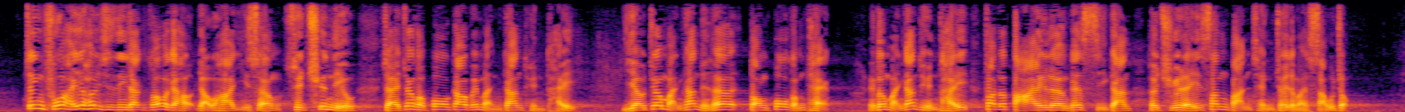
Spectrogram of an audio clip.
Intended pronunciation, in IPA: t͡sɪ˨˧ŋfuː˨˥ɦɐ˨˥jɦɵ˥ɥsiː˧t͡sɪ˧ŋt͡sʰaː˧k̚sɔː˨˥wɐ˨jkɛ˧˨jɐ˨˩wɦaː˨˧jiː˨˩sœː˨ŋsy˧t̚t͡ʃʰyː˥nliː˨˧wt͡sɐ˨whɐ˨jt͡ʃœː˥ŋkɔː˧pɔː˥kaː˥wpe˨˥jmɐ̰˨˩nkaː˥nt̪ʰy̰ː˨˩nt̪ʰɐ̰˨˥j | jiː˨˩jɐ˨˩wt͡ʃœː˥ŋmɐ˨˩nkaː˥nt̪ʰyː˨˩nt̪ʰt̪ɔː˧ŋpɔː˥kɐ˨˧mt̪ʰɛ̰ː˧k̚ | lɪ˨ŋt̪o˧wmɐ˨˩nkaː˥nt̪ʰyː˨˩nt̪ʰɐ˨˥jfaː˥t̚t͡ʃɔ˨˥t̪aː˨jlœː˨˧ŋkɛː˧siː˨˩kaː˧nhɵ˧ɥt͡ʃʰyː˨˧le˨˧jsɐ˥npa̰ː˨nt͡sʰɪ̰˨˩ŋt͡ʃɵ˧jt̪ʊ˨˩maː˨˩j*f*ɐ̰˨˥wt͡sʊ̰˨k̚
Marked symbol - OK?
no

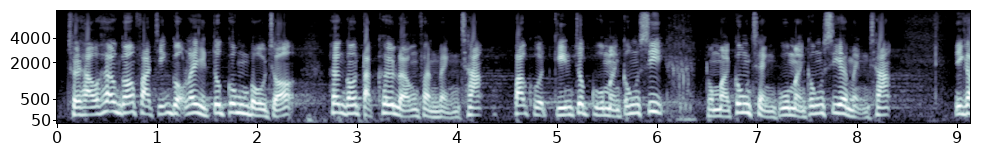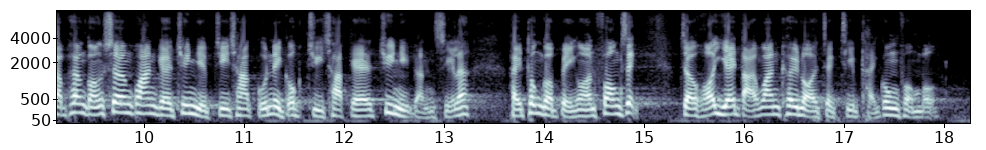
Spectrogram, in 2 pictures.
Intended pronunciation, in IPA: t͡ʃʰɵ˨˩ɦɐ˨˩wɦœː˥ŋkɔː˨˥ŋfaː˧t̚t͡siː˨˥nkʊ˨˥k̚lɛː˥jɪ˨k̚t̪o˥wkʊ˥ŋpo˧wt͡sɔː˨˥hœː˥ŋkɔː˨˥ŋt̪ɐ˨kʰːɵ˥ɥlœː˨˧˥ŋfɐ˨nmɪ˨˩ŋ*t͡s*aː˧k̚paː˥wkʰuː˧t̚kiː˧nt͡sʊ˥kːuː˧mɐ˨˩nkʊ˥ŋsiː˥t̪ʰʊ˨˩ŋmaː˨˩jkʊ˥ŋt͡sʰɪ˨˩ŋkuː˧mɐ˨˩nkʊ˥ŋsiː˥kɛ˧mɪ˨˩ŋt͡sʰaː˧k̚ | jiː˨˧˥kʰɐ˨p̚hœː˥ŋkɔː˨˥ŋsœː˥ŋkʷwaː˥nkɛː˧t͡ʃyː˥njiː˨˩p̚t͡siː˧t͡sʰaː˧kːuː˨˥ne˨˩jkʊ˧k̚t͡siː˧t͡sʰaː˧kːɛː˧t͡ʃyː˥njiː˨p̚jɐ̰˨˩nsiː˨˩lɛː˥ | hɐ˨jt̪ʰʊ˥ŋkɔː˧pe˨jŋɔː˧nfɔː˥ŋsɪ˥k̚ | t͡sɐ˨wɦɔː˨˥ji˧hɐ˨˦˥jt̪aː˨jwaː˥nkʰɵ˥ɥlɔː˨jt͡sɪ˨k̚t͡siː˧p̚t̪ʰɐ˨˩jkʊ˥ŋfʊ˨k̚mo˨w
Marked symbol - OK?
no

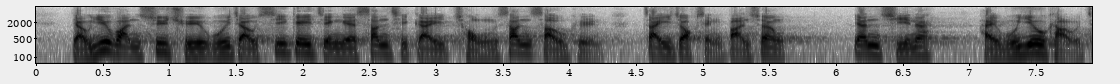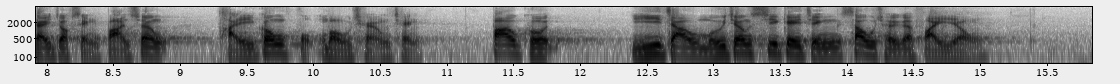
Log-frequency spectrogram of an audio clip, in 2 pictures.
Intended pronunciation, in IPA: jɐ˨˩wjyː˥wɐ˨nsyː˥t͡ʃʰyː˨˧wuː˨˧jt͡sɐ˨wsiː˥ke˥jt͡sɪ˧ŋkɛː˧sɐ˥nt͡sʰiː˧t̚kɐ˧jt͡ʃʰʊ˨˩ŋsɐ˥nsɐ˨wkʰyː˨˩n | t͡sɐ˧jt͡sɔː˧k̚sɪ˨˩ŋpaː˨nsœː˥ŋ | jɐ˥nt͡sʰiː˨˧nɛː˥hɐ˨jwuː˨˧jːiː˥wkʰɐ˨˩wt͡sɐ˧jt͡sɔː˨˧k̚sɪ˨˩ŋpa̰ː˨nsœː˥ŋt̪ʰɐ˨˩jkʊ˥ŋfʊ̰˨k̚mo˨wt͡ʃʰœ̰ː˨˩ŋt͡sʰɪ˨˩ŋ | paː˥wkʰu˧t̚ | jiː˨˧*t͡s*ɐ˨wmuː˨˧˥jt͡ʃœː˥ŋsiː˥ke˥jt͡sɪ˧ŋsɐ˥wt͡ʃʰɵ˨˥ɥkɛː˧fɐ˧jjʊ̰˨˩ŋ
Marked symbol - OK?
yes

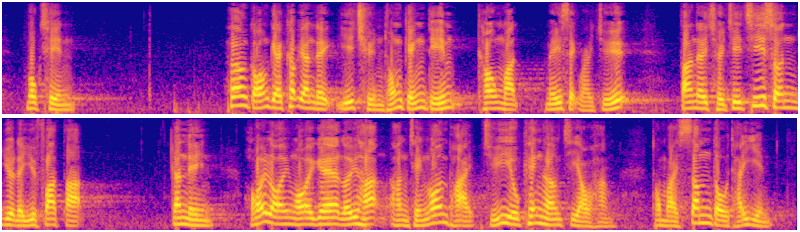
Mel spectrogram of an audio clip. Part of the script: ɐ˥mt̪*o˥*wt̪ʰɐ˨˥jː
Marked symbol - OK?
no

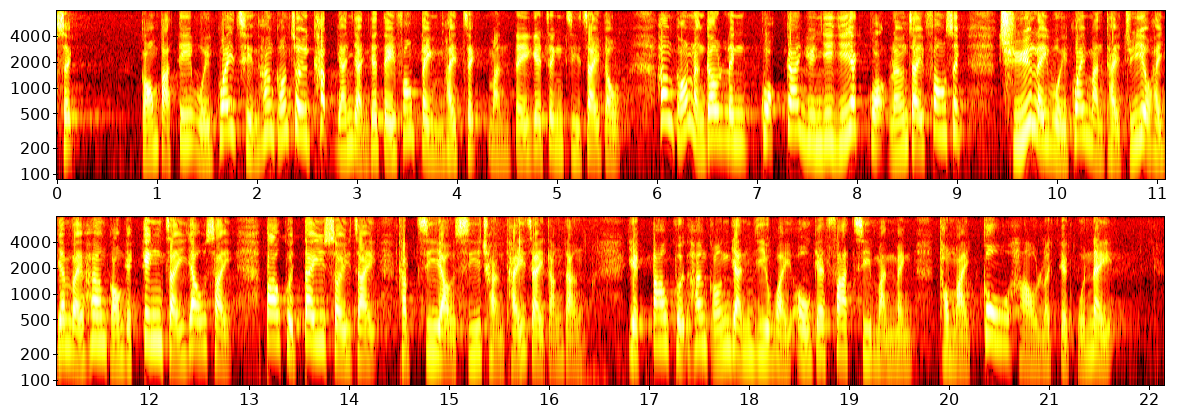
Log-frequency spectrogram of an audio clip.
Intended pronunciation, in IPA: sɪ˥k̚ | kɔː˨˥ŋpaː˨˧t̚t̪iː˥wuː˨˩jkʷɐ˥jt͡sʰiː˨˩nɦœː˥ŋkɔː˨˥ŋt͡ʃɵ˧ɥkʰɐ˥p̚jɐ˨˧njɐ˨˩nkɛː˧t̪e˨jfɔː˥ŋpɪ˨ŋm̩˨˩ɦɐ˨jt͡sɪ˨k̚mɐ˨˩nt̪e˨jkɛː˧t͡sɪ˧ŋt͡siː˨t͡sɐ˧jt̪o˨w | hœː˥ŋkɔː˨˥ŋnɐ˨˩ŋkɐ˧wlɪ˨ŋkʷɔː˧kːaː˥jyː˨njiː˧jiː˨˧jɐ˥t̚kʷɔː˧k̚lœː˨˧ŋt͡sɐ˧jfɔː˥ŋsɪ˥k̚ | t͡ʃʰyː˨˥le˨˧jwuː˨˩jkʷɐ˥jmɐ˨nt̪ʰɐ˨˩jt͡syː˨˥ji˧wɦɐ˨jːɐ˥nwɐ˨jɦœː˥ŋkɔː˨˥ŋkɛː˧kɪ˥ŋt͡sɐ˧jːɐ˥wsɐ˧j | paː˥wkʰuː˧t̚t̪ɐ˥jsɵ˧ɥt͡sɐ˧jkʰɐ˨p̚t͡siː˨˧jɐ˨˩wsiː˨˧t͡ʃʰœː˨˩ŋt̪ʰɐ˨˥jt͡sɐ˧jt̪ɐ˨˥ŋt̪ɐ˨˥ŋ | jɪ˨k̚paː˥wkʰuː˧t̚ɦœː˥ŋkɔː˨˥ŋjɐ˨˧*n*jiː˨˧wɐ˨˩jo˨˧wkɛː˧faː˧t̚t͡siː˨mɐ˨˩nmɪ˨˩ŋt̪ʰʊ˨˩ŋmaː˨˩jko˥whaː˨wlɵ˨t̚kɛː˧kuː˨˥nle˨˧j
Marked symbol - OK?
yes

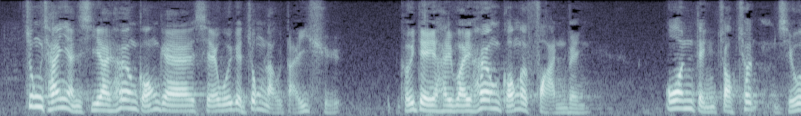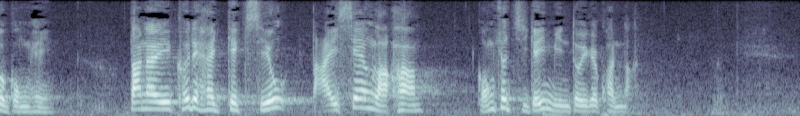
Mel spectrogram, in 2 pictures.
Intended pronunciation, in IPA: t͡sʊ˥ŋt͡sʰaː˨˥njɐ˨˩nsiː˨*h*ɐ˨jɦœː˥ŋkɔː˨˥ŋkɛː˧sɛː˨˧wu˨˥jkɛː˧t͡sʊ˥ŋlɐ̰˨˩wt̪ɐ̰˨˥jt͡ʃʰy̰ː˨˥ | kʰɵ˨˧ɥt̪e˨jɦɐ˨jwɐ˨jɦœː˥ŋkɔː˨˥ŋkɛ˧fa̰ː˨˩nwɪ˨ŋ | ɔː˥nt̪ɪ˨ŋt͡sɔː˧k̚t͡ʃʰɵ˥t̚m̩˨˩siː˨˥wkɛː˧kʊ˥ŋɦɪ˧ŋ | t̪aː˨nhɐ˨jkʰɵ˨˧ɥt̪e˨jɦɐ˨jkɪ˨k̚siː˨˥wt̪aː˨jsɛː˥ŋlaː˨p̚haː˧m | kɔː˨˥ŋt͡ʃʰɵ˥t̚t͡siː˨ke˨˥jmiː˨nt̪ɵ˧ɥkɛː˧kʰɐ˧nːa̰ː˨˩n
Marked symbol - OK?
yes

